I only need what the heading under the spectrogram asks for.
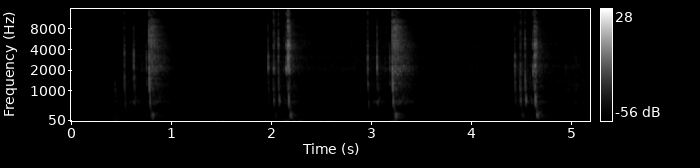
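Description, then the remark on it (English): An AirPod case opening and closing four times in a steady rhythm, each time a pair of light plastic clicks followed by a crisp snap, with silence between and no talking. “AirPod case opening and closing.”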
